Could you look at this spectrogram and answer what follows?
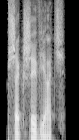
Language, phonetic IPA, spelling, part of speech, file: Polish, [pʃɛˈkʃɨvʲjät͡ɕ], przekrzywiać, verb, Pl-przekrzywiać.ogg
